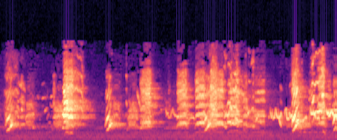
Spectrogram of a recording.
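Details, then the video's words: Rainbow lorikeets feeding in Australia, with scattered harsh, shrill screeches and overlapping rasping chatter from several birds. "Rainbow Lorikeets Feeding"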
